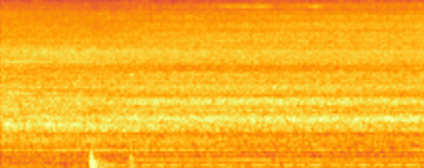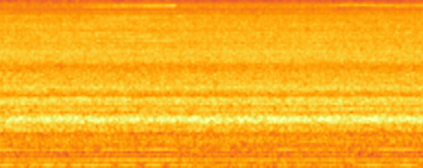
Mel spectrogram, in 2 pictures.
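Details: Ceiling sander (GTPRO) after motor brush repair: click, then motor spins up to a steady high whir, even pitch, no crackle or sparking rasp; running normally while new brushes bed in.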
